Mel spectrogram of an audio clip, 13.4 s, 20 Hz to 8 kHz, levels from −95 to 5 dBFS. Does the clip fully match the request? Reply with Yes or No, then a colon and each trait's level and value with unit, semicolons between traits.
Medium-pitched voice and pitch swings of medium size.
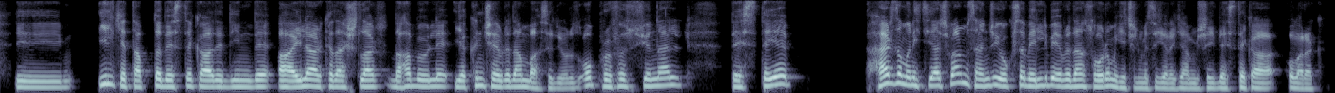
Yes: medium, 160 Hz; average, 3.3 semitones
